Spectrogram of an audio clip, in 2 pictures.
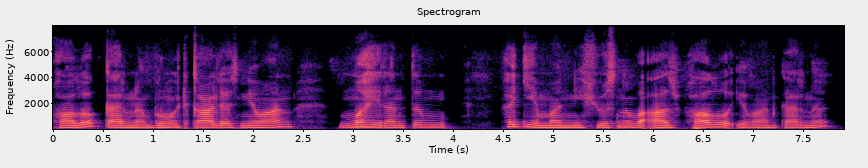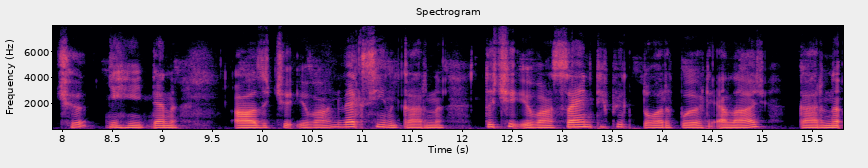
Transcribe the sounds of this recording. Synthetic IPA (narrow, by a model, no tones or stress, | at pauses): pʰaːloːkɐɾnɨbɾũːʈʲʰkaːlʲoːsniʋaːn | mɐɦiɾɐnt̪ɨ | hɐkʲiːmɐnːiʃjusnɨʋɐ̰ʔaːzpʰaːloːʔiʋaːnkɐɾnɨ | t͡ʃʰɨkiɦĩːt̪ʲɛnɨ | aːzt͡ʃʰiʔiʋaːnʋʲeksiːnkɐɾnɨt̪ɨt͡ʃʰiʔḭʋaːnsaːjɐnʈipʰikt̪oːɾpəːʈʰḛlaːd͡ʒ | kɐɾnɨ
